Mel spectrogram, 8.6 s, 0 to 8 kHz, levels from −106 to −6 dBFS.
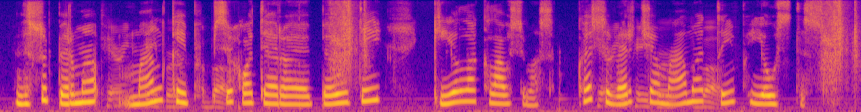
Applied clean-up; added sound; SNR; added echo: none; Tearing; 17 dB; none.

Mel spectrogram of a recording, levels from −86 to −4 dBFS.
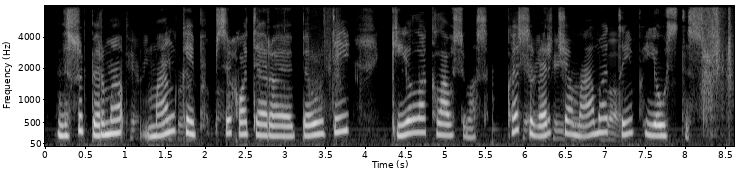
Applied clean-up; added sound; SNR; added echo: neural separator model SepFormer DNS4.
